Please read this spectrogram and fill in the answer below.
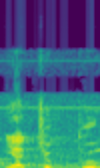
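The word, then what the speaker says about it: يجبّ: Terus Nabi ngentikan, "Alislamu yajubbu ma qoblah." itu bacanya bukan yajibu tapi apa yajubbu yaq lah kalau pas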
